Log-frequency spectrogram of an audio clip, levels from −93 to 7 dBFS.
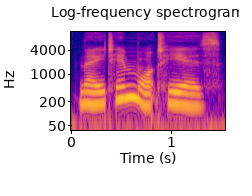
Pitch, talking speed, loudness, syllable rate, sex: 190 Hz, 195 wpm, -12 LUFS, 3.6 syllables/s, female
